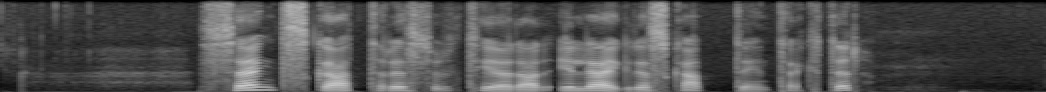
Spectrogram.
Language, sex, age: Swedish, female, 53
